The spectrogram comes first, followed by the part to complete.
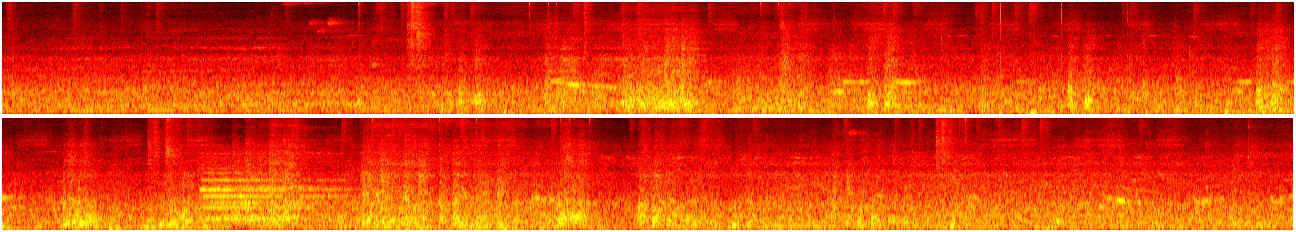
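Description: Electric commuter train running through a yard's points, heard from on board: steady running noise with the wheels clicking and clattering over the switch and rail joints, busier from about four seconds in. A brief pitched tone sounds for about a second some fifteen seconds in.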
